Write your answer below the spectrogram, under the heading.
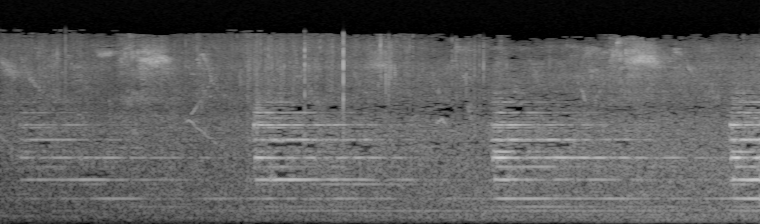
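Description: A church bell tolling slowly, a new stroke about every two and a half seconds, each ringing on long after the strike.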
